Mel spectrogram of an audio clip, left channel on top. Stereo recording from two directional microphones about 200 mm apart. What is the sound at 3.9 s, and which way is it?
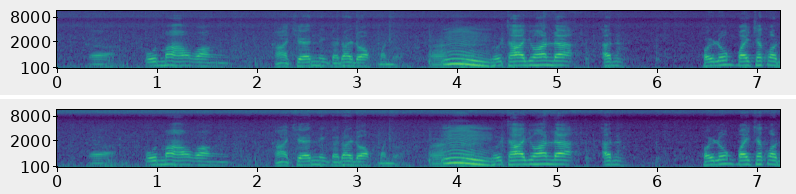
Speech, 15° right (ahead or behind).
